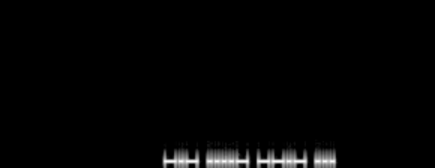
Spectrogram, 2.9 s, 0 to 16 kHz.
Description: Morse code, heard as a keyed tone, about 53 wpm, 700 Hz. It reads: K4QS
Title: NA SOTA Chaser Callsigns 50wpm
